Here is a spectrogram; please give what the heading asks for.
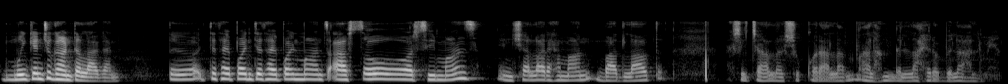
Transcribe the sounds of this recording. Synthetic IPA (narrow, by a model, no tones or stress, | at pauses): mukʲent͡ʃʰuɡʱaɳʈalaːɡan | t̪ɨt̪et̪ʰajpɐnʲt̪et̪ʰajpənmant͡sasəɾsimanz | ḭnʃalːaɾɐɦmaːnbad̪lawt̪ | ɐsit͡ʃalaʃukːɐɾa̰ːlaɐlɦɐmdd̪ulilːaɦiɾɐbilaːlmi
